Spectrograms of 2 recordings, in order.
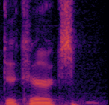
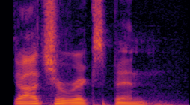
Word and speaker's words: Gacharic: Is there another video you'd like me to react to of Gacaric's? I've said it wrong again, I guess. Gacharic.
